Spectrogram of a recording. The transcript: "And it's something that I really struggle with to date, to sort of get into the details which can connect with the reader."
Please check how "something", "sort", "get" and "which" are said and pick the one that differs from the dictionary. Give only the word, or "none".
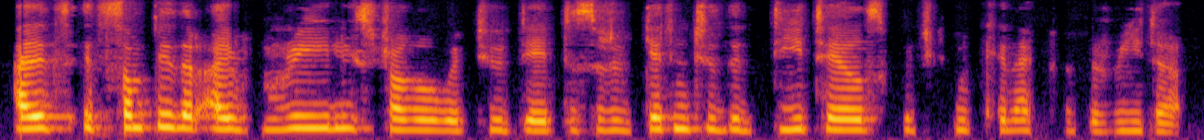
none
